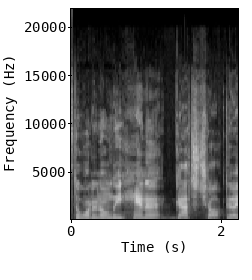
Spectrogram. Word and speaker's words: Gottschalk: one and only Hannah Gottschalk. Did I say that right? You did. I saw in the description it said Gottschalk like got milk.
